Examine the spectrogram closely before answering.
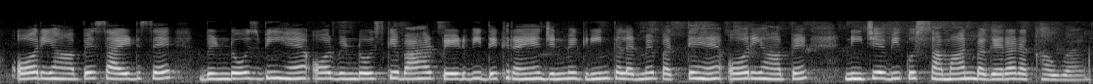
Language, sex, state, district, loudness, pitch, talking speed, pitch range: Hindi, female, Bihar, Vaishali, -13 LUFS, 265 Hz, 185 wpm, 255-275 Hz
